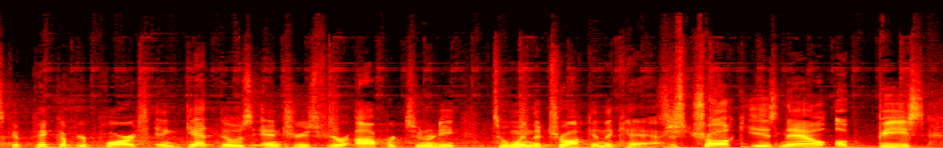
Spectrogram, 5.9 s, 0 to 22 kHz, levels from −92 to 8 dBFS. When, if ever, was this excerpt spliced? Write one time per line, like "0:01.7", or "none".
0:04.2

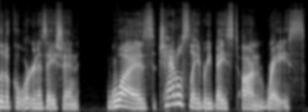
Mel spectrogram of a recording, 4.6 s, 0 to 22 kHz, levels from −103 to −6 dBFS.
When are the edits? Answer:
0:02.3

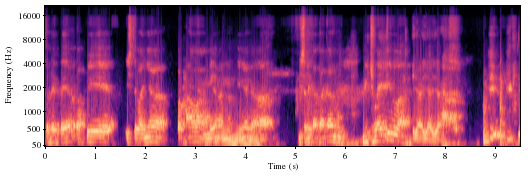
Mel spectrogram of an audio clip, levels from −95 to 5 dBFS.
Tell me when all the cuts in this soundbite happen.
none

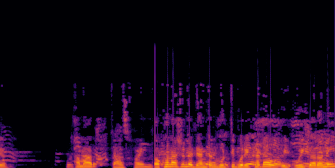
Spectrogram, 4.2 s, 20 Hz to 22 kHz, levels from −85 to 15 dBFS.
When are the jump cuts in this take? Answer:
0:01.8

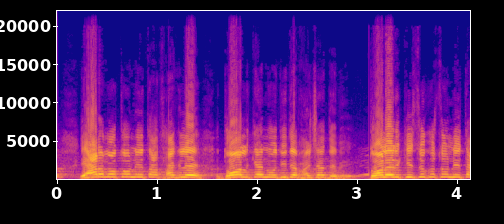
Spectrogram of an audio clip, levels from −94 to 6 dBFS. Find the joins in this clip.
0:03.0

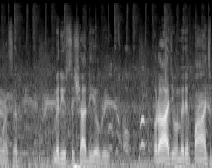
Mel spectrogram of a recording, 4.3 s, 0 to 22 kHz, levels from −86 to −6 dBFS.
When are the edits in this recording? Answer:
none

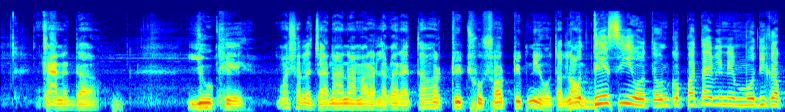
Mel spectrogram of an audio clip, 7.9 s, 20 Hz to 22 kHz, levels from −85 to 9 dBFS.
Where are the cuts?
0:05.6

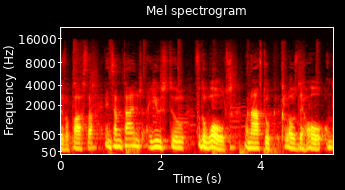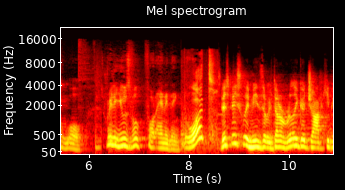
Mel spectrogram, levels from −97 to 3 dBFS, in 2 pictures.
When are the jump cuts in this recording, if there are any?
0:08.4

